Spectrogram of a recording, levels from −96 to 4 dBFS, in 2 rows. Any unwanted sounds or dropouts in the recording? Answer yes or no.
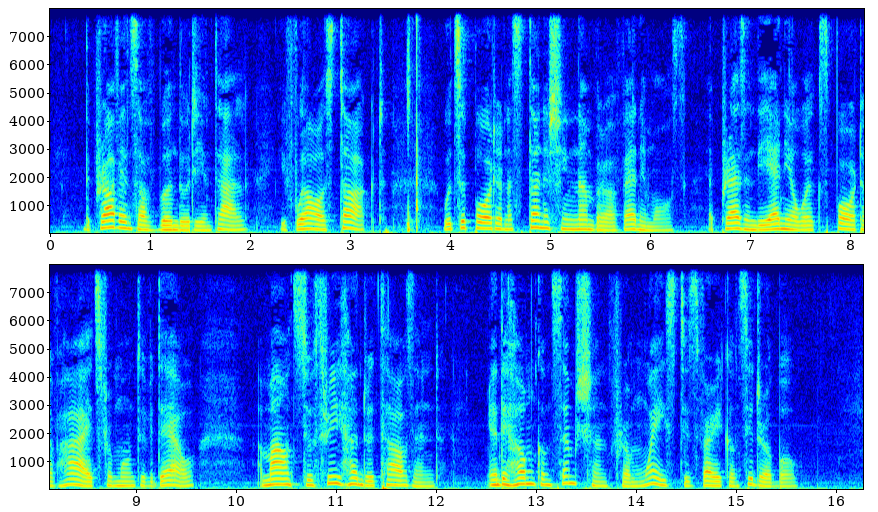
yes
